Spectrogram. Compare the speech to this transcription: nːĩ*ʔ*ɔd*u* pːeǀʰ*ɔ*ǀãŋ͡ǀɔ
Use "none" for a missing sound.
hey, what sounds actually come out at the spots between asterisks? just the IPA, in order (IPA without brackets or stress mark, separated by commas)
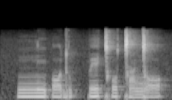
ʔ, u, o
